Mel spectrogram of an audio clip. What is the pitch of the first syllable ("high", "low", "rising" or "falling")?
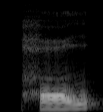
rising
